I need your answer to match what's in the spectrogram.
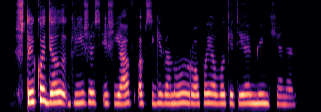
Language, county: Lithuanian, Šiauliai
